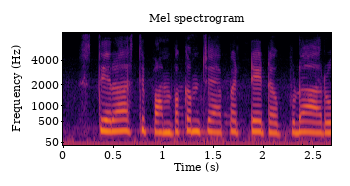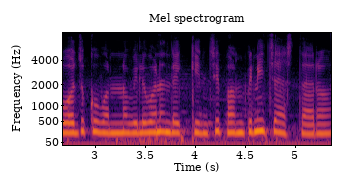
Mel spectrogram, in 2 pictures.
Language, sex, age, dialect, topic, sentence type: Telugu, female, 18-24, Utterandhra, banking, statement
